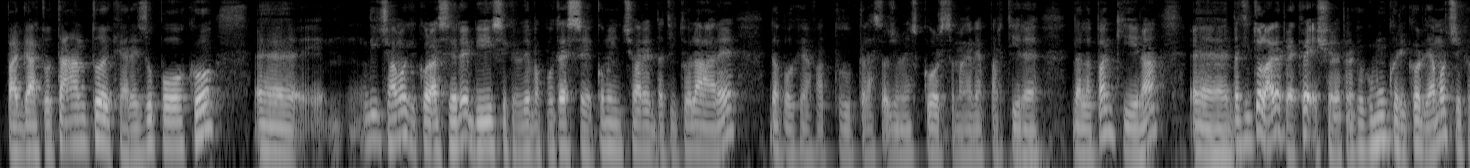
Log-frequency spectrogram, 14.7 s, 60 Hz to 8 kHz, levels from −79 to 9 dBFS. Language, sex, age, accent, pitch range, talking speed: Italian, male, 30-49, native, 100-115 Hz, 170 wpm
